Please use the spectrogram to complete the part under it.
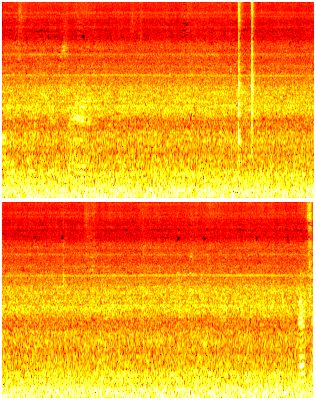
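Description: An airplane taxies toward the runway before takeoff, a steady broadband engine rumble heard from inside the cabin, with people talking over it.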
